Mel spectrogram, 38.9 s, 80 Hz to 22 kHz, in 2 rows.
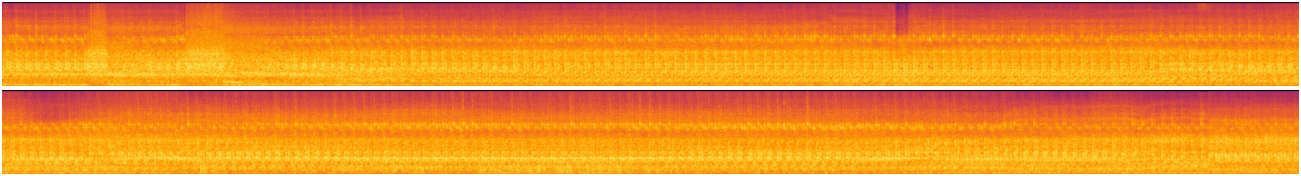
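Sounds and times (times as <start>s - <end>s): diesel engine idling: 0.0s - 38.9s
engine knock: 0.0s - 38.9s.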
